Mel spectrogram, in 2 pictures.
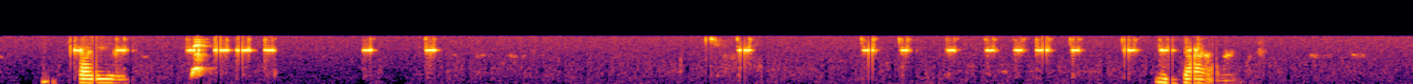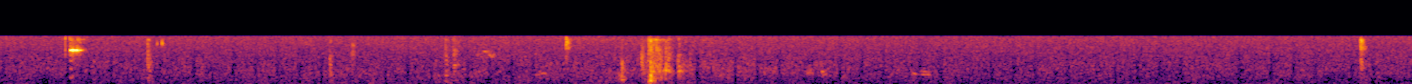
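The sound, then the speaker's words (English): Telephone keypad tones beep in quick clusters over a narrow phone line as a number is dialed, followed by sparser, evenly spaced busy-signal tones, with faint voices in the background. “I get a dial tone, but it dials and then it just goes to a busy signal.”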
